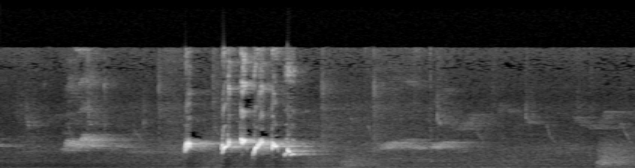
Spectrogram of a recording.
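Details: Phat kuay tiao or mae bot song style from a red-whiskered bulbul. A soft whistle leads into a fast phrase of five bright, rolling whistled notes, with quieter whistles trailing after.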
